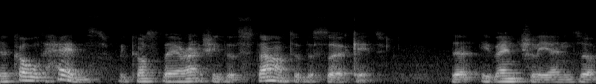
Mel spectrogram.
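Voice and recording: A man speaks at a fairly slow pace, at a medium pitch, with vocal fry. Strong echo fills the room.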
